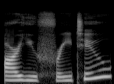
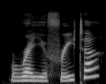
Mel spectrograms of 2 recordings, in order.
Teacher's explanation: Notice how fast are you free to becomes are you free ta?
